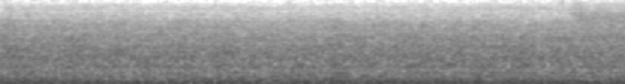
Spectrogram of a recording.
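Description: A steady low mechanical rumble, like an engine or motor running, with a faint hiss above it.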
